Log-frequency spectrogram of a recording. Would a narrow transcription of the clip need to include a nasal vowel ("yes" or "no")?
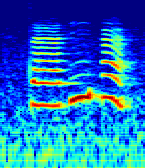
yes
